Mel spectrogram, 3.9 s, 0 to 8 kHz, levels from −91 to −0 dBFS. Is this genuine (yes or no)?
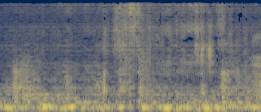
no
